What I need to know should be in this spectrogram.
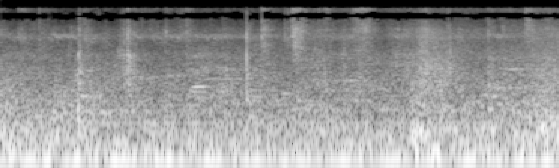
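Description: Fabric rustles as a monkey climbs out of a hammock.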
